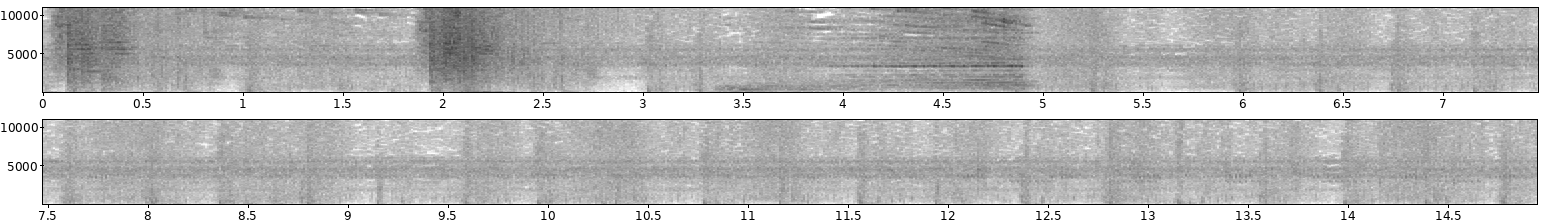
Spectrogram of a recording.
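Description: Armored footsteps crunch steadily through grass and leaves.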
